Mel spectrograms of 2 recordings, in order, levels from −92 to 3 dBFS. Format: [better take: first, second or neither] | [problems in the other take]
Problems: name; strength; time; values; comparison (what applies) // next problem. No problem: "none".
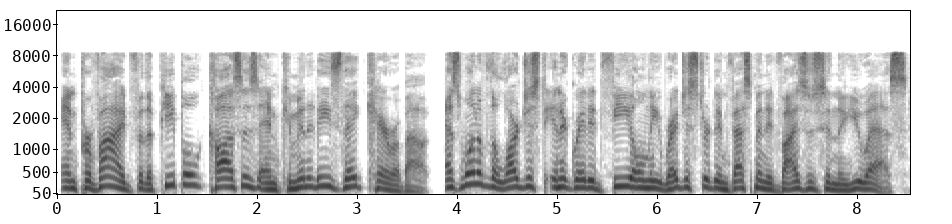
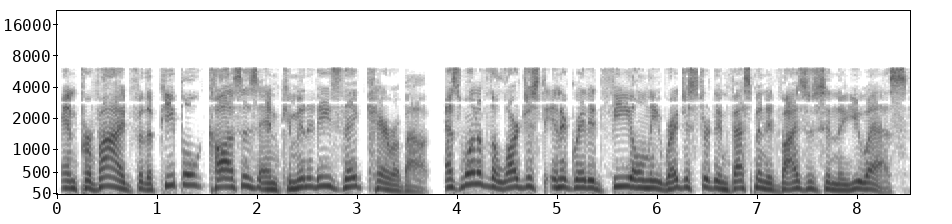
first | garbled, watery; badly; nothing above 6 kHz; slightly in the first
